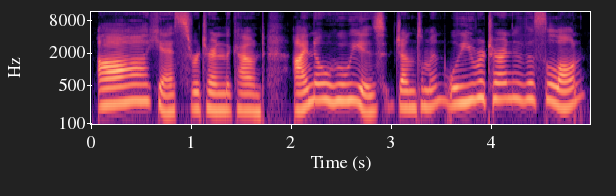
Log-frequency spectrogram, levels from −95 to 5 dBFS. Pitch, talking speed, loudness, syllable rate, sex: 235 Hz, 205 wpm, -18 LUFS, 5.1 syllables/s, female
